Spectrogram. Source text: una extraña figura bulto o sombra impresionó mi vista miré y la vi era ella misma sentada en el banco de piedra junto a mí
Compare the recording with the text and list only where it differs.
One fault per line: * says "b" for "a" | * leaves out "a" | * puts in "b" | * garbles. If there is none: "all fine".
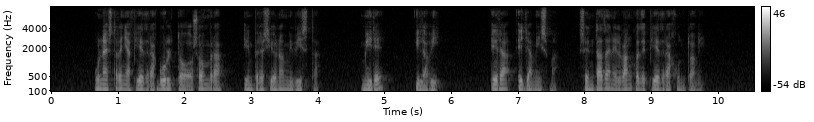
* says "piedra" for "figura"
